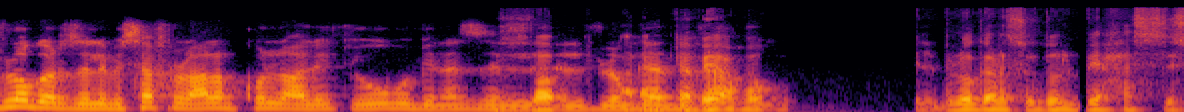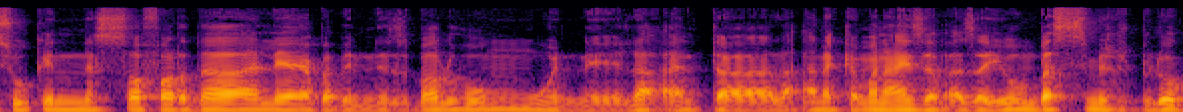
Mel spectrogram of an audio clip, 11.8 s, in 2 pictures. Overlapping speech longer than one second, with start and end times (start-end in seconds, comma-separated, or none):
2.5-3.9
